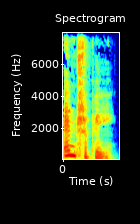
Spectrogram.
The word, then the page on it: entropy: British English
